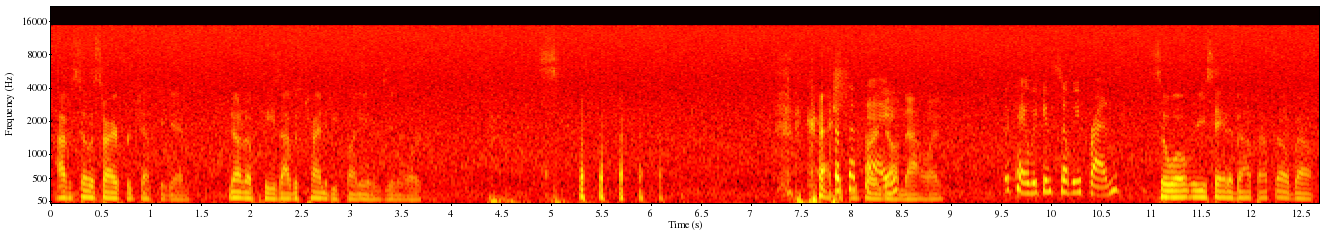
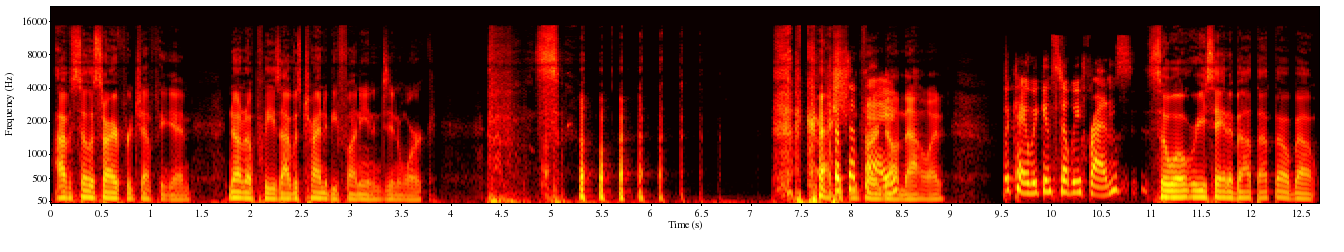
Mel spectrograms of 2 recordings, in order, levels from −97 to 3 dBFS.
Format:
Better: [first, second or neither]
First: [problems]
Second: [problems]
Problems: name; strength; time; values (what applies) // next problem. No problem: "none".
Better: second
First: hiss; loud; throughout; 5 dB below the speech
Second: none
